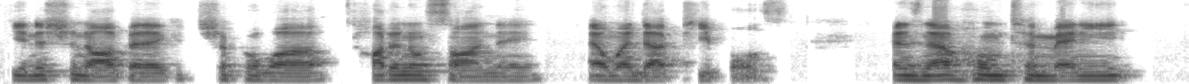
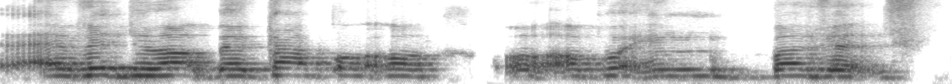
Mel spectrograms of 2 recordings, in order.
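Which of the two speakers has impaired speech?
The second: cerebral palsy; power wheelchair user.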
